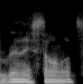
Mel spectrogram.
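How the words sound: It is said with a French accent.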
